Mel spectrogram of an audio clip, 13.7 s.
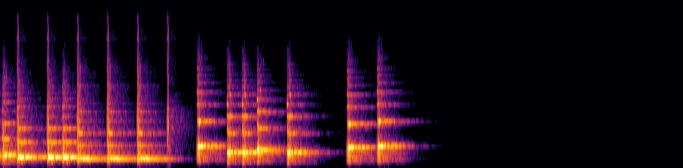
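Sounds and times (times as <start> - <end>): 
clapping: 0.0 - 3.7
pizzicato violin and viola: 0.0 - 8.4.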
